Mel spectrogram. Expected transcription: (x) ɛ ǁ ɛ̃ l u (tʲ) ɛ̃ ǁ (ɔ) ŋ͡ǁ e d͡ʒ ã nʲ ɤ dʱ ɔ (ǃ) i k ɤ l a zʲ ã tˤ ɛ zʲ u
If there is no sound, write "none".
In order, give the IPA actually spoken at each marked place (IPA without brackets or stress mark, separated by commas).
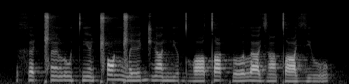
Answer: x, tʲ, ɔ, tˤ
